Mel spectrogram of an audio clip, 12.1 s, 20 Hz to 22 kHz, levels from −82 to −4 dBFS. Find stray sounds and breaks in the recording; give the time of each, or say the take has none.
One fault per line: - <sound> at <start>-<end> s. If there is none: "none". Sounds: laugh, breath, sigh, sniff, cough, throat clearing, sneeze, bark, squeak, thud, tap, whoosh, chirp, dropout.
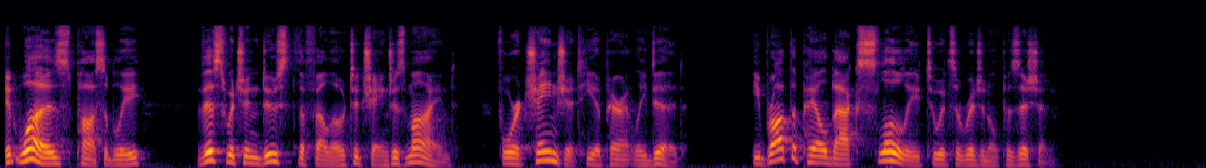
none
